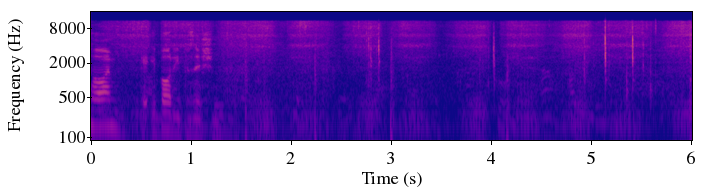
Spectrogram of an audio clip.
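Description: A bow drill squeaks and rasps in quick back-and-forth strokes.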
